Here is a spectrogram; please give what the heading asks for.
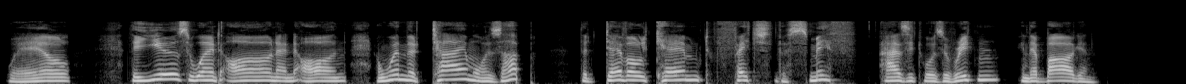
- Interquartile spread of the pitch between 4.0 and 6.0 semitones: Yes, average, 4.3 semitones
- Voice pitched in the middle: Yes, medium, 175 Hz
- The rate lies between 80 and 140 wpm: Yes, slow, 135 wpm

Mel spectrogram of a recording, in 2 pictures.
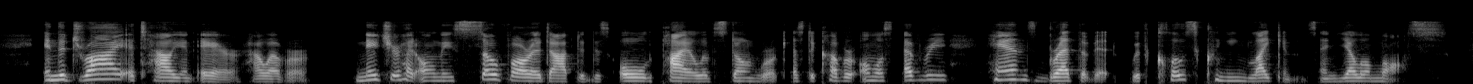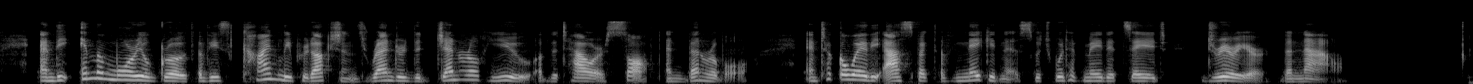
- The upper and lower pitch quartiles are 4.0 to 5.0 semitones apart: Yes, average, 4.7 semitones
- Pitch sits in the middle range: Yes, medium, 165 Hz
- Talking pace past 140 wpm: No, slow, 135 wpm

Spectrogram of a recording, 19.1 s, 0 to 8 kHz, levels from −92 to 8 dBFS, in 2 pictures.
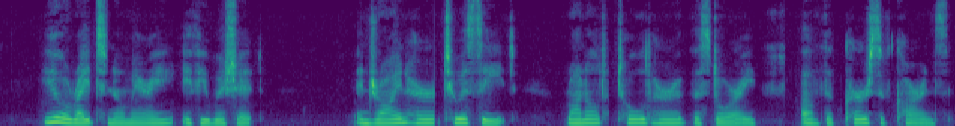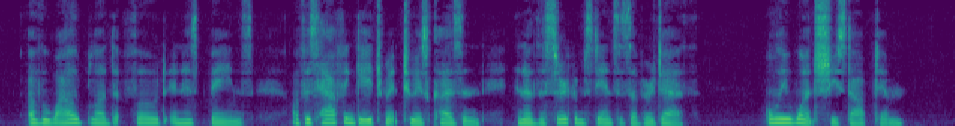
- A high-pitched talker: Yes, high, 220 Hz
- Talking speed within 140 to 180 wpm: Yes, average, 175 wpm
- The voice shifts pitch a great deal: No, average, 3.0 semitones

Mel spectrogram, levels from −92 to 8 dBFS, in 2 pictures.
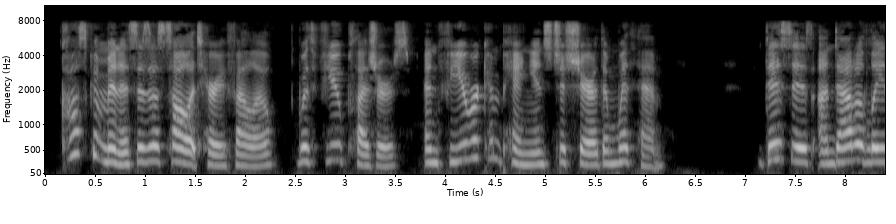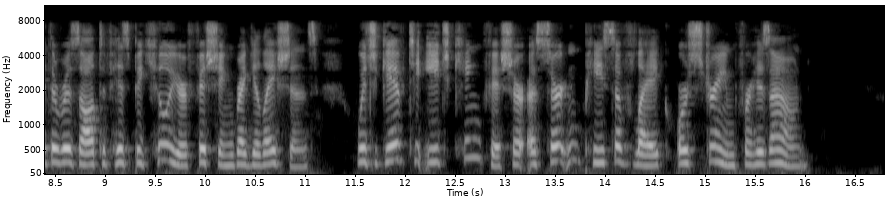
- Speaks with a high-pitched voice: Yes, very high, 255 Hz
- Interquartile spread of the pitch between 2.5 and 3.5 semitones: No, average, 4.1 semitones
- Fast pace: No, average, 145 wpm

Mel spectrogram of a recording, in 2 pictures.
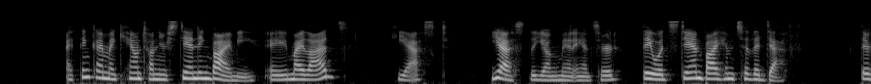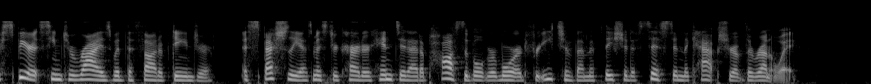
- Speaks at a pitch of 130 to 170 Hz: No, high, 215 Hz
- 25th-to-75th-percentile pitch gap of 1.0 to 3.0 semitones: No, average, 4.2 semitones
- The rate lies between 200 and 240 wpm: Yes, fast, 205 wpm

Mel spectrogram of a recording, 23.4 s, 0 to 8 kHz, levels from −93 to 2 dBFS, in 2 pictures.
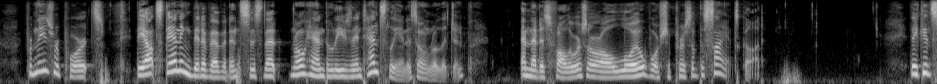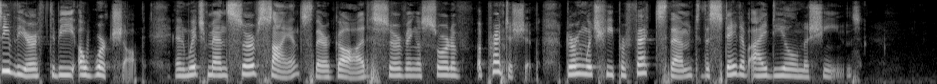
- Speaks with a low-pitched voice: No, high, 210 Hz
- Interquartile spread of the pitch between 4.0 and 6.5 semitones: Yes, average, 4.5 semitones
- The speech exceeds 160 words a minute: No, average, 155 wpm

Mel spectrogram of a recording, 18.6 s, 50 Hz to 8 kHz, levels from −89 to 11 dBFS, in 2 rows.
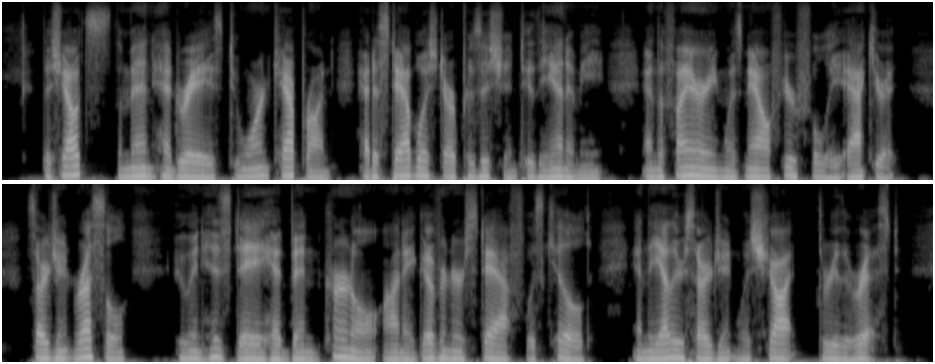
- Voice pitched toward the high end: No, low, 120 Hz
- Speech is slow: No, average, 155 wpm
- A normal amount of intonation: No, narrow, 2.3 semitones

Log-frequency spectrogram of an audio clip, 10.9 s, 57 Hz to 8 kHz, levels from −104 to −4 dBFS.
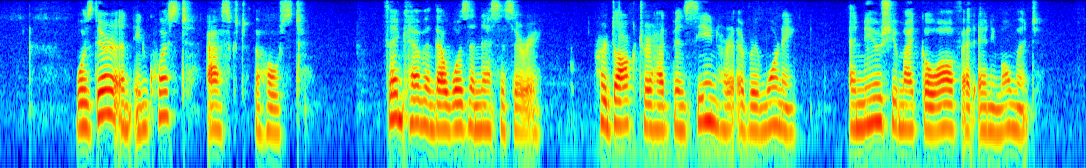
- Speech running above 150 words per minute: Yes, average, 160 wpm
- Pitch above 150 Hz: Yes, medium, 185 Hz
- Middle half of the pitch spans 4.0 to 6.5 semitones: No, average, 2.7 semitones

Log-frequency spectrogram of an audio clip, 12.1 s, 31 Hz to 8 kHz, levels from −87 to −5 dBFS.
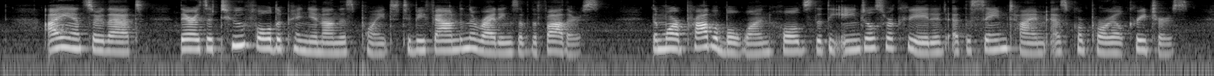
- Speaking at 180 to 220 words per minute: Yes, average, 185 wpm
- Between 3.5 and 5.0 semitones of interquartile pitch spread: Yes, average, 4.0 semitones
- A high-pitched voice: Yes, high, 200 Hz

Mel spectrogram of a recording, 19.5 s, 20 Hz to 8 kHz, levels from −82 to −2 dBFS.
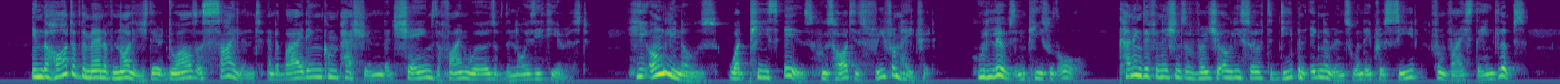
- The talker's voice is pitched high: No, medium, 170 Hz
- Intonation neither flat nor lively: No, wide, 5.9 semitones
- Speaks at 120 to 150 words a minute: No, average, 180 wpm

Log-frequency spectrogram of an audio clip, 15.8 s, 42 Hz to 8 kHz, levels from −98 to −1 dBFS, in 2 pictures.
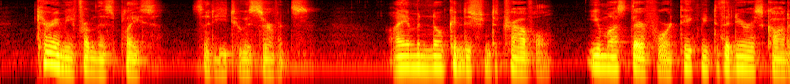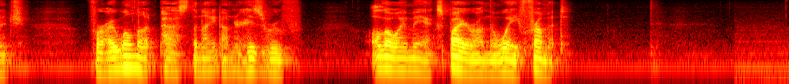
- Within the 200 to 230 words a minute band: No, average, 170 wpm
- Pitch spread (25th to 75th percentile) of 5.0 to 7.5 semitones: No, average, 3.2 semitones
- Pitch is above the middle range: No, low, 105 Hz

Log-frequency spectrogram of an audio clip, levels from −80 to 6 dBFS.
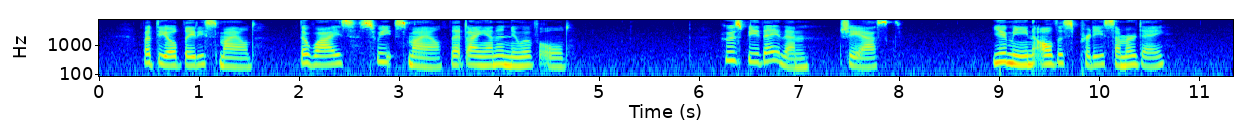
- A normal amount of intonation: Yes, average, 3.0 semitones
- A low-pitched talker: No, high, 210 Hz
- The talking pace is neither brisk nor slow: Yes, average, 145 wpm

